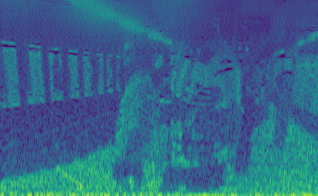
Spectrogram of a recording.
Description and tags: Into Hyperdrive
black-hole, glitch, noise, scifi, space, space-ship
